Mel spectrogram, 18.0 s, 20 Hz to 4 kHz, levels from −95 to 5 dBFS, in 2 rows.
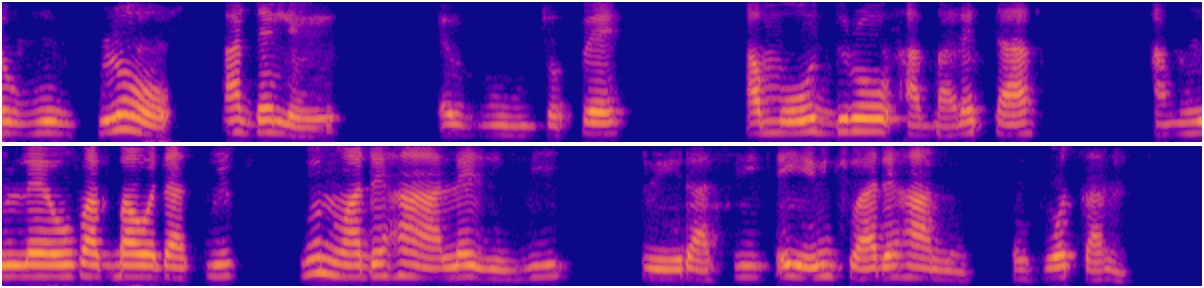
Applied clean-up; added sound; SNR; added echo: neural mask model Resemble Enhance denoiser.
